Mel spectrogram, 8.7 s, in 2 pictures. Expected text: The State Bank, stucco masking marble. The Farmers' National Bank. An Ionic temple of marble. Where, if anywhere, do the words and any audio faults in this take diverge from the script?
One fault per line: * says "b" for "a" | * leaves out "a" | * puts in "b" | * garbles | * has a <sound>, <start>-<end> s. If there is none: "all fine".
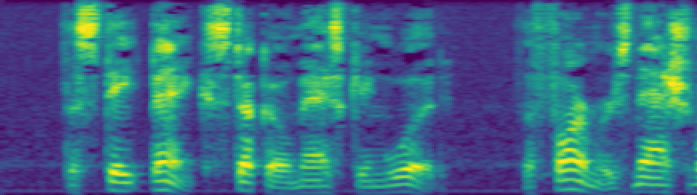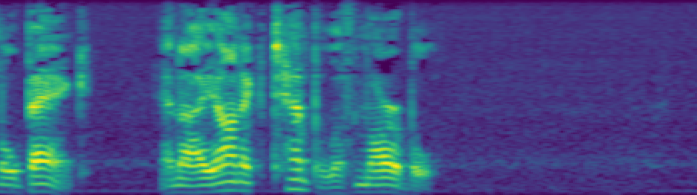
* says "wood" for "marble"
